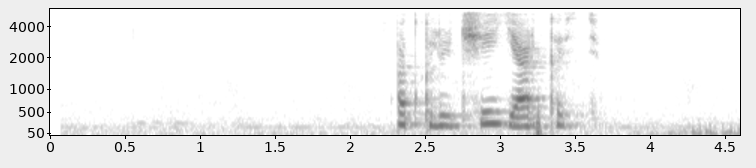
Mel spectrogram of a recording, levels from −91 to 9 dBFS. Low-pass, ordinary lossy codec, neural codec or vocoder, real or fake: 5.4 kHz; none; none; real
